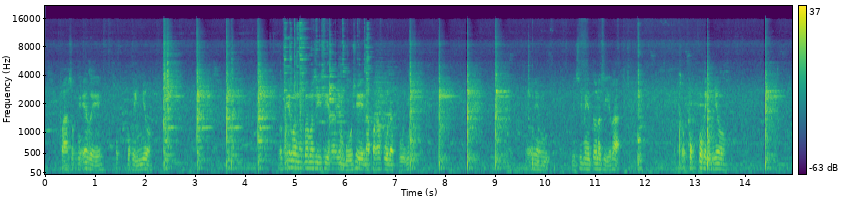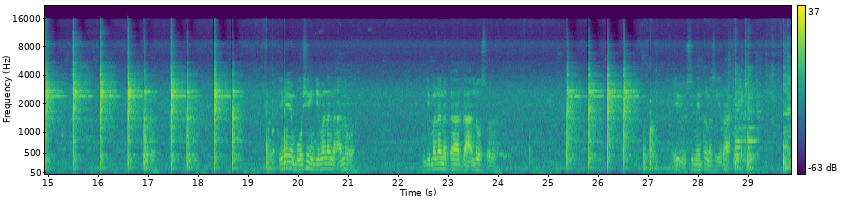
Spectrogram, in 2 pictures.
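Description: A hammer strikes metal in sharp, ringing blows.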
